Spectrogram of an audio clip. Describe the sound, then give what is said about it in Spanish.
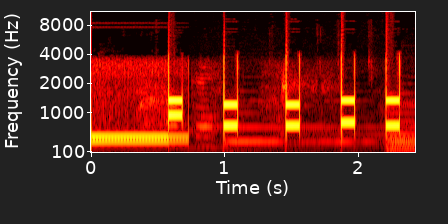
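Telephone keypad tones sound as a number is dialed: a steady dial tone gives way to five short, evenly spaced beeps separated by brief pauses. “Ah, bueno, déjame le marco entonces.”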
